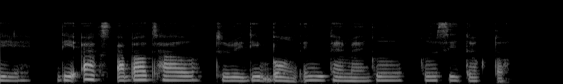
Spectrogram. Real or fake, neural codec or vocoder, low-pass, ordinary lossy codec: real; none; 7.2 kHz; none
